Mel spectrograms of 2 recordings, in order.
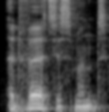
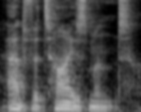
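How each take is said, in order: First: It is said with a British pronunciation. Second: It is said with an American pronunciation. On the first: "So you've got the British one" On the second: "the American version would be"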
